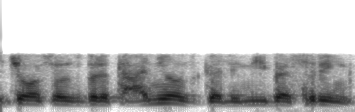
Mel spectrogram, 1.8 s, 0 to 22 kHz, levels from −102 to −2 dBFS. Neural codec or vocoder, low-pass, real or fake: none; 3.6 kHz; real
